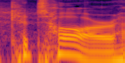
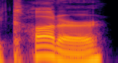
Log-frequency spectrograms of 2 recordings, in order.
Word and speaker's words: Qatar: I'm looking forward to the World Cup in November in Qatar, or Qatar, how I pronounce it, but it's actually Qatar,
